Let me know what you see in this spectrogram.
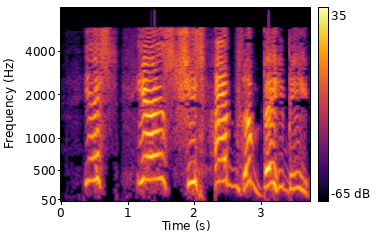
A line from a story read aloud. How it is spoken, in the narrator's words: shouted Lupin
